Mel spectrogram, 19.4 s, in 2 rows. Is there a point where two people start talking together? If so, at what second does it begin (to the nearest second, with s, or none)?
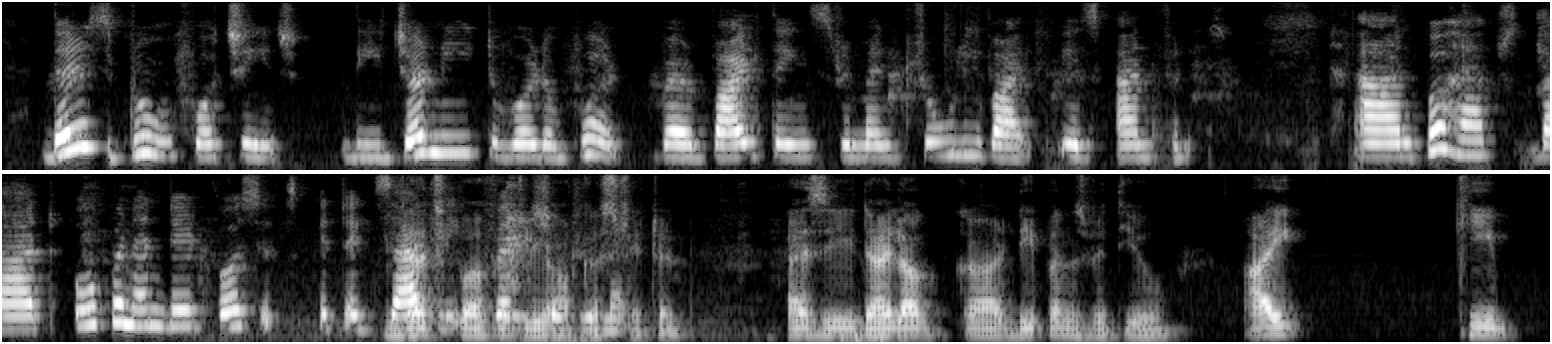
12 s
